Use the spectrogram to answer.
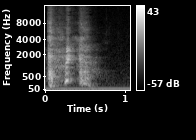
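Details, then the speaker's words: A quick run of three loud adult coughs within about half a second in a small room; the person is coughing a lot. "sorry to cough again there was this guy um in some comments somewhere I can't remember where that complained and just went on and on about me coughing once in the last video"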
